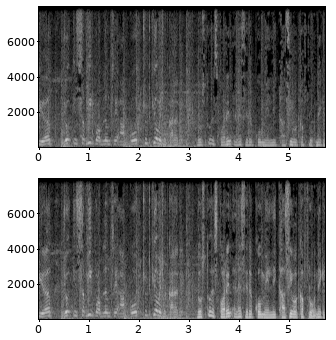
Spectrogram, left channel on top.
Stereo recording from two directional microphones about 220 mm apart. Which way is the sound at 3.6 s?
50° right (ahead or behind).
